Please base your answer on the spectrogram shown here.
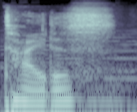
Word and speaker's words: Tidus: I might even play through it maybe, but we have Tidus, who looks like Tidus from Final Fantasy X. That is because I know it's pronounced Tidus, I don't care, but he was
